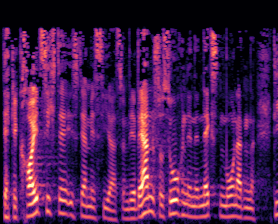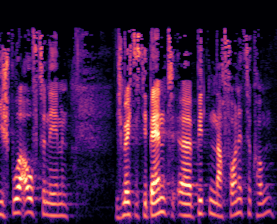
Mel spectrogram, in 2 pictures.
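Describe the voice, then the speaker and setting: A man's voice: on the high side, moderate pace. Emphatic man preaching in a reverberant hall. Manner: emphatic, building to loud stressed climaxes; rhetorical questions to the congregation. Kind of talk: sermon. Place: church hall.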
